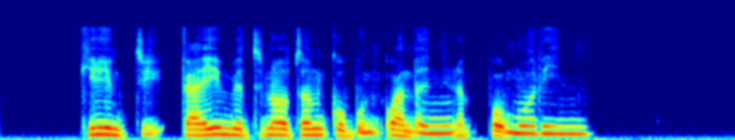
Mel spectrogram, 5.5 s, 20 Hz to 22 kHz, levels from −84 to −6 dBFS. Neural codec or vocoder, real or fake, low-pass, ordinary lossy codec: autoencoder, 22.05 kHz, a latent of 192 numbers a frame, VITS, trained on many speakers; fake; 9.9 kHz; MP3, 64 kbps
